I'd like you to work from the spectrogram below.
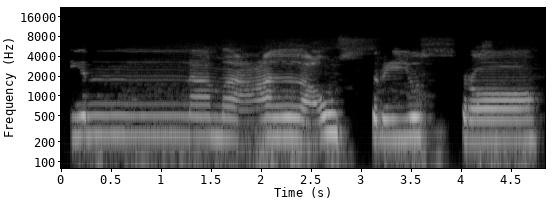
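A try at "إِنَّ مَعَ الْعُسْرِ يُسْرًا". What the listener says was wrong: Kurang dikit nunnya yuk. Nun tasdid. Tinggal an inna ma'al. Nggak mau lamnya ter pantul. Usri yusra rakhawah sin sukun.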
